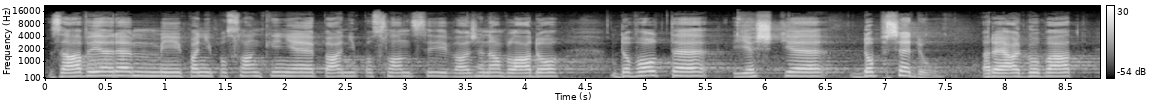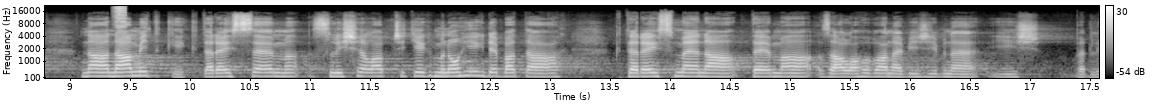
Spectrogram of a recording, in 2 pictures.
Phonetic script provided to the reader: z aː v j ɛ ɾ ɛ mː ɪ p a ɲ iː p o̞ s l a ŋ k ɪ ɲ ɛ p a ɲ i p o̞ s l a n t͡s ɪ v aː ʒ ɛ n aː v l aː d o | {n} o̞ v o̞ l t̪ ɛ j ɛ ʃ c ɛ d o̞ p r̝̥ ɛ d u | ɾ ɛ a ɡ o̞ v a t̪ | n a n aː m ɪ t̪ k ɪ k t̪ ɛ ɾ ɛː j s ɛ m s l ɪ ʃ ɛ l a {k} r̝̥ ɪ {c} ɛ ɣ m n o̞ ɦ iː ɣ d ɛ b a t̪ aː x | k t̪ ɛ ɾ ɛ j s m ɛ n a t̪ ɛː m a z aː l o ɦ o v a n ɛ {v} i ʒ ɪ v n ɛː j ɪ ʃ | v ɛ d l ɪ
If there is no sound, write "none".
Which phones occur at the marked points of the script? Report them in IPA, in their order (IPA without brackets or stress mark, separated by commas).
d, p, c, v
